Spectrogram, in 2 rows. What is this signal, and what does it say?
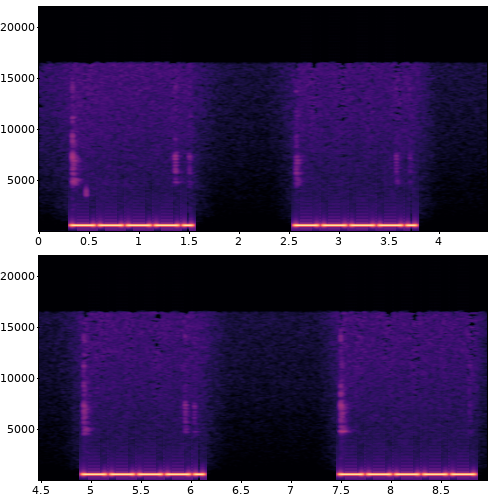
Morse code, heard as a keyed tone, about 17 wpm, spaced as for 7 wpm, 600 Hz. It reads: 999 0
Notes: Övningsmaterial med alfabetet A till Ö samt siffror 0 till 9 enligt International/Continental Morse Code.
